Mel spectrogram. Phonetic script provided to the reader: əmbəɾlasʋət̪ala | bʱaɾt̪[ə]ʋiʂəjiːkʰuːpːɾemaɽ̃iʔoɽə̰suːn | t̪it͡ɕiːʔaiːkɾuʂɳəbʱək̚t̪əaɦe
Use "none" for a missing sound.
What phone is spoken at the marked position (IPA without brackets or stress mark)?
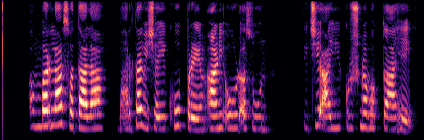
a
